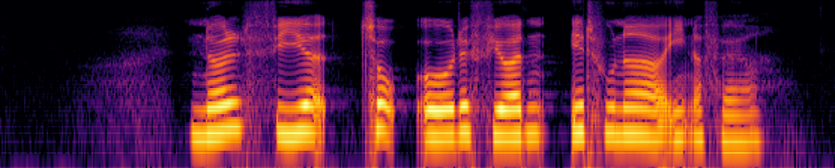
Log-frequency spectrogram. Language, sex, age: Danish, female, 29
